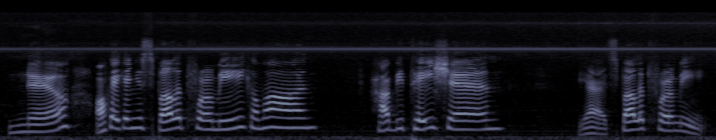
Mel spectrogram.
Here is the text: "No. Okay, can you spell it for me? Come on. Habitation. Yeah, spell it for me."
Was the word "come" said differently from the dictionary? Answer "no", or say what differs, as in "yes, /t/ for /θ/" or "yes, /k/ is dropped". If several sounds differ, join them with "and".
no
